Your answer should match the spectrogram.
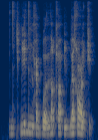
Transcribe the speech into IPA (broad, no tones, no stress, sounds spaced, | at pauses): d ɪ c ɓ i d i ɲ ħ e ɡ ɓ ɔ r ɛ qʼ a ʔ i b ɛ χ ʕ o c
